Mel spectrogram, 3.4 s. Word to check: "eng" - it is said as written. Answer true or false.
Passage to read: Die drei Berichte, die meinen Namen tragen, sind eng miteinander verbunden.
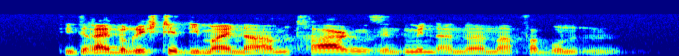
false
